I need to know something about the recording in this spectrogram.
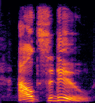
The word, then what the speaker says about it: Aldsidu: Aldsidu is how you say this in Old Saxon.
